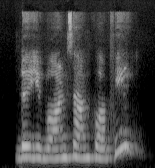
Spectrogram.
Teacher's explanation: When I say this, you can listen very clearly. At the end of the question, my pitch level goes gradually up. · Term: long rising intonation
